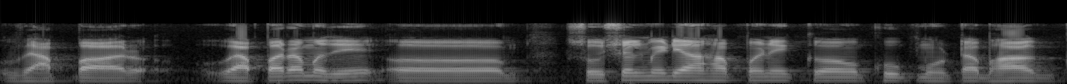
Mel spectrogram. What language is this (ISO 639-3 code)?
mar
